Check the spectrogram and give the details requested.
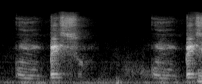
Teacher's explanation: Como vemos, y como ya se ha comentado con más detalle, ¿verdad?, hay un espacio que es el espacio de la oclusión, ¿verdad? Pero a diferencia de la oclusiva áfona, en este caso se manifiesta espectrográficamente el correlato gráfico y acústico de la vibración de cuerdas vocales, que es esta zona, este formante que se dibuja acá, ¿verdad?, aquí, que le llamamos en jerga de fonética la barra de sonoridad. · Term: bilabial oclusiva sonora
